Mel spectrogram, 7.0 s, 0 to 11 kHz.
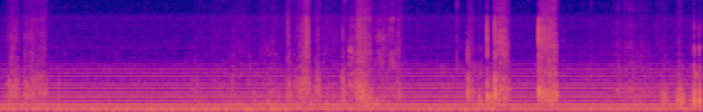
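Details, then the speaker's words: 1956 Nordmende Fidelio 56 3D German tube radio, camera put right by the speaker: steady low mains-pitch hum and buzz with scratchy handling noise; owner unsure whether it is an audio output problem, cause unconfirmed. "I put the camera right now right after the speaker you might be able to hear that buzzing the knots and the speaker"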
